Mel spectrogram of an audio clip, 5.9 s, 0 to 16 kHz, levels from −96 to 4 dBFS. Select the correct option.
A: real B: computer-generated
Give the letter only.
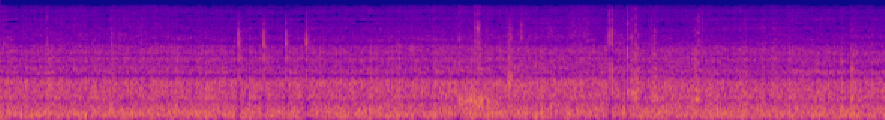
A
